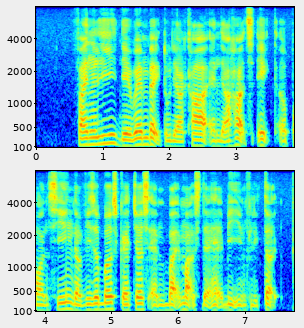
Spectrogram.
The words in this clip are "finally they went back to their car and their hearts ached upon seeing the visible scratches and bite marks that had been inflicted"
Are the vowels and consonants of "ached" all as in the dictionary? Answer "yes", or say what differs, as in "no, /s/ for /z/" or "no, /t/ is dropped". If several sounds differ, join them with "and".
yes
